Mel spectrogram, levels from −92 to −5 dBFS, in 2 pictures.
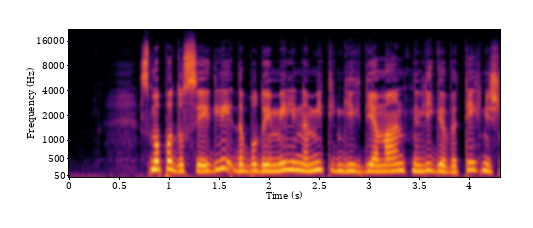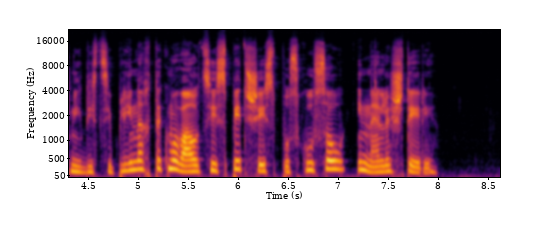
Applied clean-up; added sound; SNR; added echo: none; none; none; none.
